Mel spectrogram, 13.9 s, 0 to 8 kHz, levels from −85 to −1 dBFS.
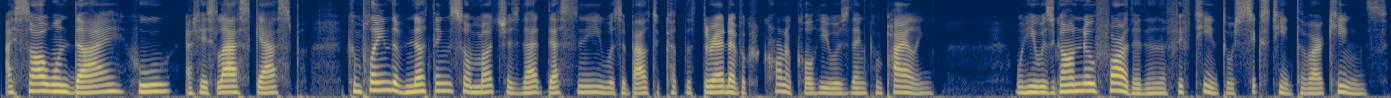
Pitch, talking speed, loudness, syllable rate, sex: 180 Hz, 190 wpm, -19 LUFS, 4.7 syllables/s, female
